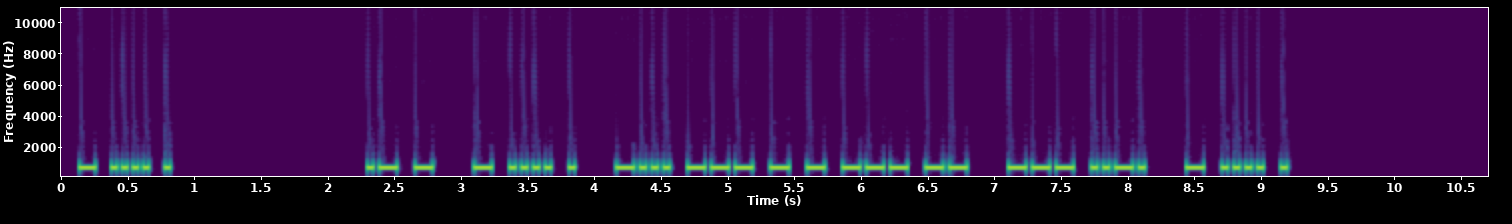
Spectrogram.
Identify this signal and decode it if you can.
Morse code, heard as a keyed tone, about 28 wpm, 700 Hz. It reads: THE AT THE BOTTOM OF THE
